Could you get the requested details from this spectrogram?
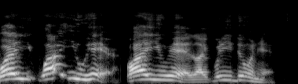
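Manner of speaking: mock bothered, displeased, upset tone. Retelling a wrestler's complaint again: imitating someone upset. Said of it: "But he was just upset, like".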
